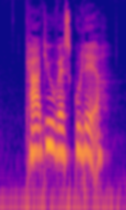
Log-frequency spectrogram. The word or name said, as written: kardiovaskulær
